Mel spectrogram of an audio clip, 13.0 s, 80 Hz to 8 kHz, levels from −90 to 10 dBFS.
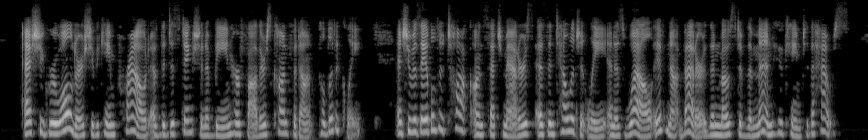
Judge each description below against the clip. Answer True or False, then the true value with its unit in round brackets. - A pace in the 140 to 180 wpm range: False (200 wpm)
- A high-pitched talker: True (215 Hz)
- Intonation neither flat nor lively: True (3.5 semitones)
